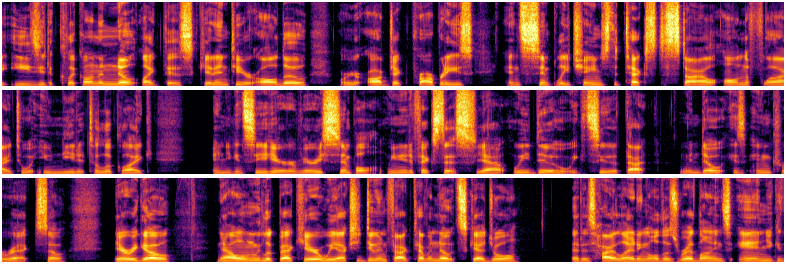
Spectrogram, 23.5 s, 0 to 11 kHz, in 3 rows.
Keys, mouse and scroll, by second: 0.2 click, 1.7 click, 4.7 click, 6.0 click, 14.4 click, 19.8 click.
